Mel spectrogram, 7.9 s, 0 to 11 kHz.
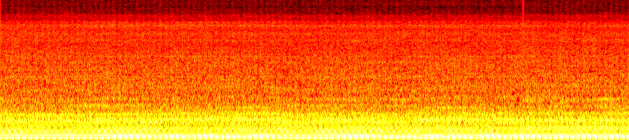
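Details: Kawasaki 300 beater ATV, cleaned up and repaired (owner hoped a hole was the issue), idling before test ride: steady, even single-cylinder putter with no skips, knocks or hiss; runs great. Later sputtered briefly on takeoff, then cleared.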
